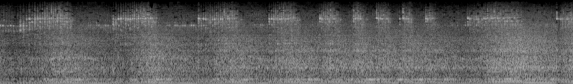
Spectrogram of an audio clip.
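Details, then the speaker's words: 1967 VW Beetle air-cooled engine with a newly rebuilt distributor and correct spark plugs, about a minute after starting: even, steady idle with crisp regular chatter and no misses or knocks; running as it should. "Should be running fine. Sounds good. It's been running for about a minute. It seems to be picking them up and putting them down really nice."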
